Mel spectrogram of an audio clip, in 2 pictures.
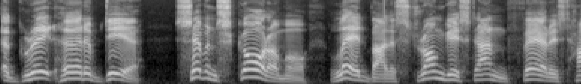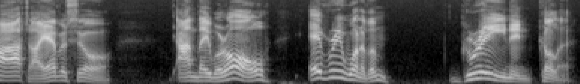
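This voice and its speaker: A man's voice: fairly high pitch, sing-song, a little slow, dry recording, clean studio sound, pitched above the performer's own voice. A man voicing a bold, sly outlaw who talks eagerly and persuasively in a children's audiobook. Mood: feigned awe.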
